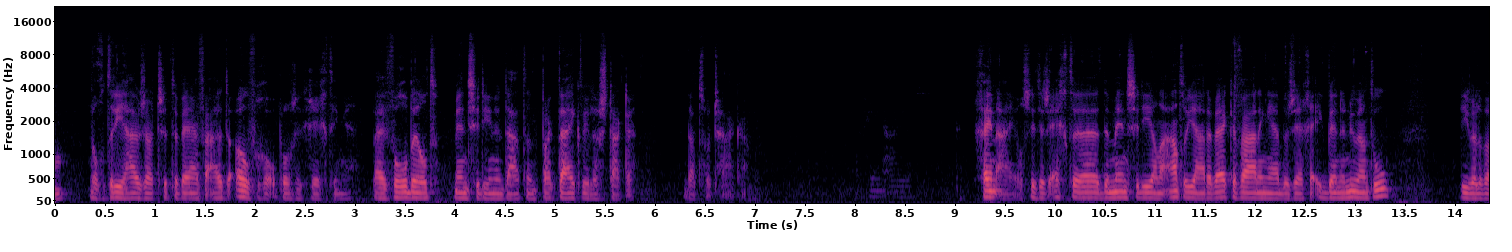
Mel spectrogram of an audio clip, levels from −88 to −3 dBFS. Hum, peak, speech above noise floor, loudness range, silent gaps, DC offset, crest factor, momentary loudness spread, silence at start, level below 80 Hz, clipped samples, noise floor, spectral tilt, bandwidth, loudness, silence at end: none; -22 dBFS; 34 dB; 12 LU; none; under 0.1%; 20 dB; 14 LU; 0 s; -78 dBFS; under 0.1%; -75 dBFS; -5.5 dB/octave; 13 kHz; -42 LUFS; 0 s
